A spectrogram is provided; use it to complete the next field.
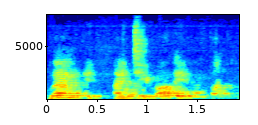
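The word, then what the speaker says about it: PlanIT Valley: Маздар — это такой проект уже арабским, но Plan IT Valley, так читается, это португальский проект.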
